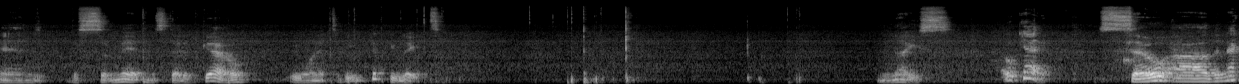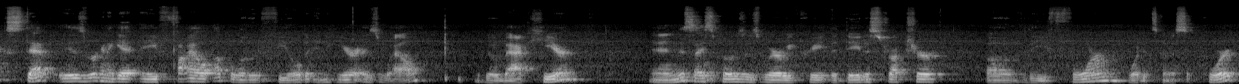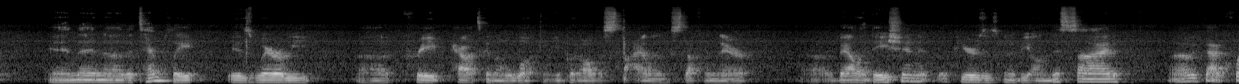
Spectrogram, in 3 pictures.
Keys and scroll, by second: 0.4 Left, 1.4-6.5 typing, 5.3 Escape, 7.9 super+r, 20.2 Up, 20.6 Down.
